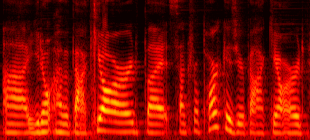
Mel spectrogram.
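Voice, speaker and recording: Woman from New York, journalist, brisk and matter-of-fact, music bed. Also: mid-range voice, fairly even intonation, gravelly. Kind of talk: casual personal reflection. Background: faint music.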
